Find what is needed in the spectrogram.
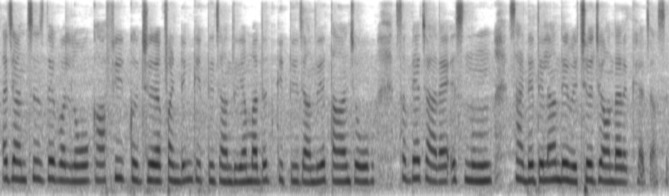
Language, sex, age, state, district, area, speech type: Punjabi, female, 18-30, Punjab, Mansa, rural, spontaneous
